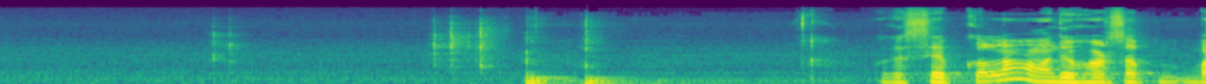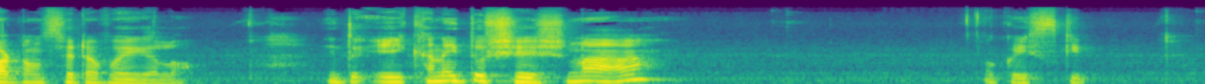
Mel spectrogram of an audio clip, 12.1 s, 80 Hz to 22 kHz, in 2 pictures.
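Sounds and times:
computer keyboard keystrokes: 1.0 - 1.3, 2.2 - 3.0.

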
